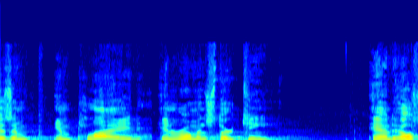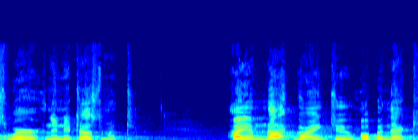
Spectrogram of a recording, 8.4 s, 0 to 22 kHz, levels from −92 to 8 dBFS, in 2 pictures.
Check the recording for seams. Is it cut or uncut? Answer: cut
